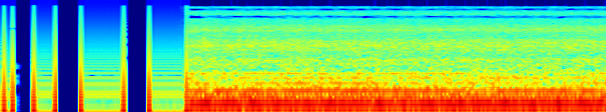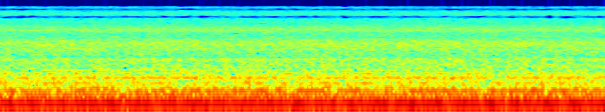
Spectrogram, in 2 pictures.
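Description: A rapid run of short clicks in the first second, then the steady drone of a single-engine light aircraft's engine and propeller heard inside the cabin in cruise flight.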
